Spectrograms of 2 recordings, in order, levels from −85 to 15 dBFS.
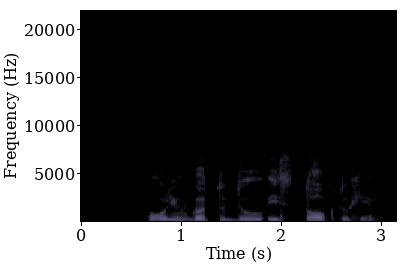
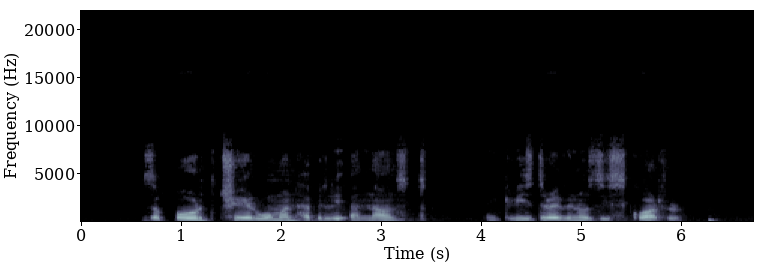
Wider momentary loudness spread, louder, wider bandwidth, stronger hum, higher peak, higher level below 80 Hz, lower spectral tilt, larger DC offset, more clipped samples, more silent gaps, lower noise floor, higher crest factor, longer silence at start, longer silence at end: second, 10 LU vs 16 LU; second, -53 LUFS vs -26 LUFS; second, 7.2 kHz vs 8 kHz; neither; second, -34 dBFS vs -6 dBFS; second, -90 dBFS vs -78 dBFS; about the same, -5 dB/octave vs -5.5 dB/octave; neither; neither; neither; first, under -90 dBFS vs -83 dBFS; about the same, 20 dB vs 20 dB; about the same, 0.7 s vs 0.65 s; second, 0.2 s vs 0.4 s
